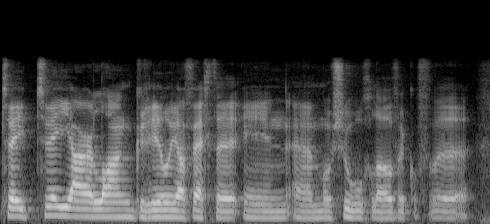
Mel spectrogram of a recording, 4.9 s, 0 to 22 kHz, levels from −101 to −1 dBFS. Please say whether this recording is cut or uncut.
uncut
